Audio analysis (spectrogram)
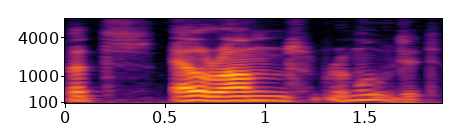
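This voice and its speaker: A British man, an older actor playing a wise, grave but kindly old wizard in a radio drama, with a measured, authoritative delivery. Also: a little high, steady tone, gravelly, a bit bright, no room sound. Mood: grave, caring.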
